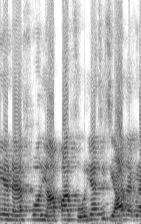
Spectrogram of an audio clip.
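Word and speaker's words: psoriasis: एस for silvery and एस फॉर यहां पर सोरियासिस याद रखना है, तो एस से silvery white scaly legion and एस से सोरियासिस को याद रखना है, क्योंकि पी इसमें साइलेंट होता है, तो एस से सिल्वरी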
